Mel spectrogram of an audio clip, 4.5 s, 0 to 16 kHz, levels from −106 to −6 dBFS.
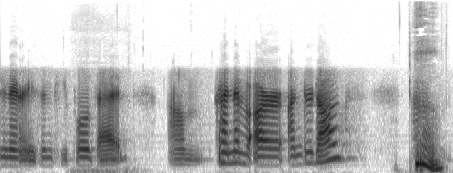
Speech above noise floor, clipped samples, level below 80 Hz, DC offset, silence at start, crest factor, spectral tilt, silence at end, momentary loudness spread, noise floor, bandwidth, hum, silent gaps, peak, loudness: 36 dB; under 0.1%; -46 dBFS; under 0.1%; 0 s; 22 dB; -7.5 dB/octave; 0.1 s; 14 LU; -60 dBFS; 15 kHz; none; none; -4 dBFS; -24 LUFS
